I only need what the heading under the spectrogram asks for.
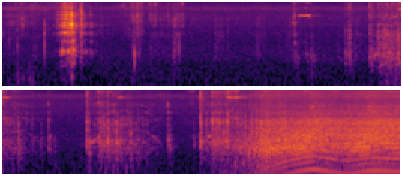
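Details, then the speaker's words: Husqvarna self-propelled mower after service and cleaning, primed and started: after clanks the engine fires and climbs straight to a loud, high, hard-revving run; engine overspeed, throttle set too high, to be turned back. "so it's running a little too fast as you can tell so I'm gonna push this back a little bit kind of work on that a little bit"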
